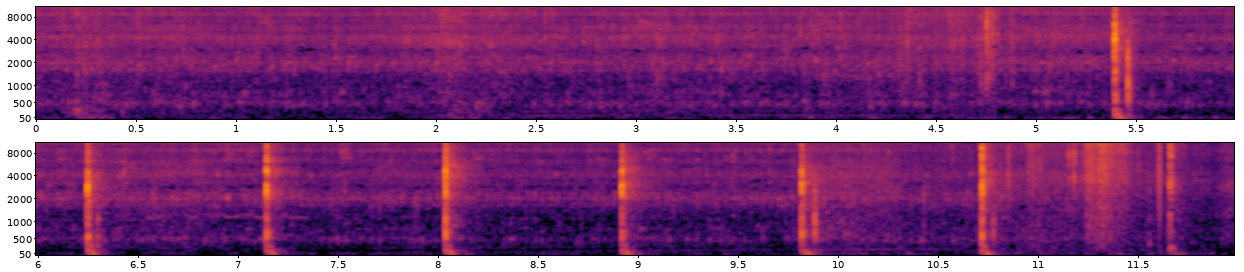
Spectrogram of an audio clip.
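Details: Water trickles steadily while sharp drip-like taps fall roughly once a second, with no animal voice.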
